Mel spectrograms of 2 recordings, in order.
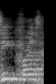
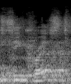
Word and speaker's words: Seacrest: yeah he's doing that that's Seacrest don't do sea crests people fail at Seacrest if you mentioned Isaac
